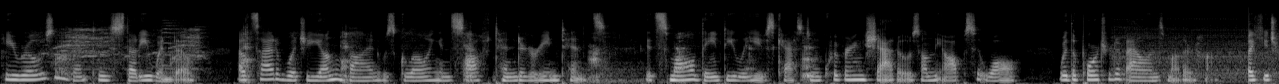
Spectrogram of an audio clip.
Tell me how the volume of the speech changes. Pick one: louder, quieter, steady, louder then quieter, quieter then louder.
steady.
